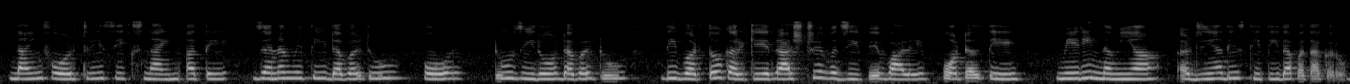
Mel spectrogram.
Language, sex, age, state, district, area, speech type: Punjabi, female, 18-30, Punjab, Rupnagar, rural, read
